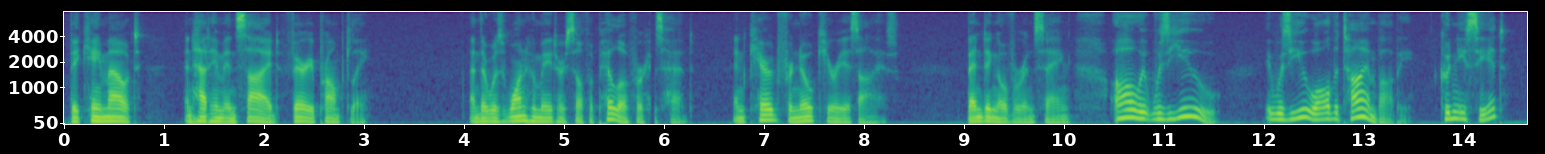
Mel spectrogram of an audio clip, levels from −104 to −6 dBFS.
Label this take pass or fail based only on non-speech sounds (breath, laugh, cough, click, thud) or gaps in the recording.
fail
